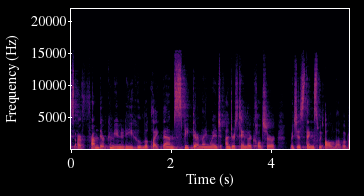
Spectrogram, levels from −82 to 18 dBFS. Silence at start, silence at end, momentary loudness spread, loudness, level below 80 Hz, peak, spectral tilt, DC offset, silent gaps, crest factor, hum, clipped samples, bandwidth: 0 s; 0 s; 5 LU; -32 LUFS; -80 dBFS; -12 dBFS; -4 dB/octave; under 0.1%; none; 18 dB; none; under 0.1%; 15.5 kHz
